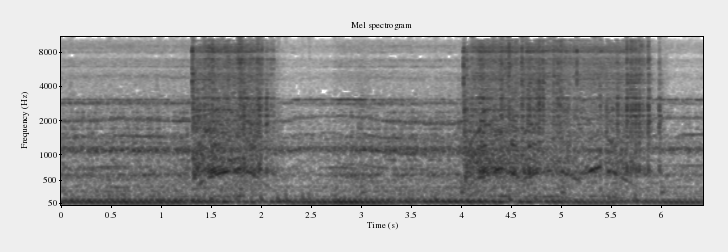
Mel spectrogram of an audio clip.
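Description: Supercharged Jeep Wrangler JKU engine idling steadily. Over it come two stretches of brighter noise, about a second in and again at about four seconds, each lasting one to two seconds.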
